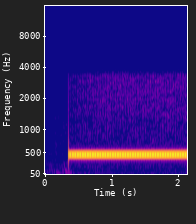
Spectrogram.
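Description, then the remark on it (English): A telephone line tone sounds through the receiver as a call is placed to a woman, starting abruptly after a brief moment of faint noise and then holding steady and loud without a break. “then we are going to call her with you listening on the phone.”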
